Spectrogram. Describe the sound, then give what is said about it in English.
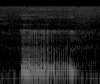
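A person imitates a low, rough growl with their voice: a single raspy rumble lasting just under a second, moderately loud, with quiet before and after. “Growling. You can combine that with purring.”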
